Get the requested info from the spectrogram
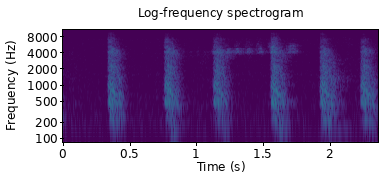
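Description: Faint, short scratching strokes of a brush pen tip over painted, textured watercolour paper, about two or three strokes a second.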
